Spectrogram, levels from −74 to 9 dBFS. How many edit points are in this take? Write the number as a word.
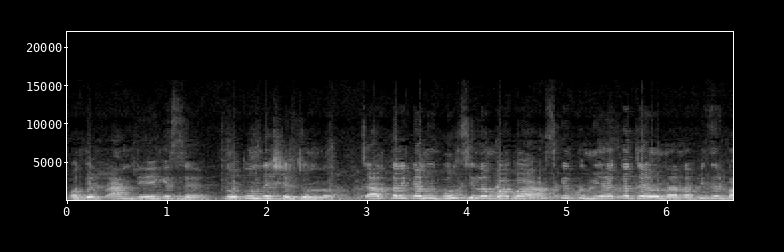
one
